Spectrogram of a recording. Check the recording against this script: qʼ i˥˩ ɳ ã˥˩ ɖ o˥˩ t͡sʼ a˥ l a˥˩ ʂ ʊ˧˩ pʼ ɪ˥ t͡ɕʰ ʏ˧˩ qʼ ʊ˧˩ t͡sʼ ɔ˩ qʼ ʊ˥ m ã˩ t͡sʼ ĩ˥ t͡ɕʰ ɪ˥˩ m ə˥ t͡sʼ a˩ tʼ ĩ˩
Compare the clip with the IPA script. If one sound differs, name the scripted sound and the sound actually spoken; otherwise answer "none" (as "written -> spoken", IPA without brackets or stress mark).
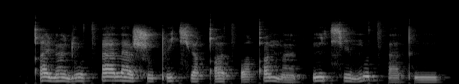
ə˥ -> ʊ˥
